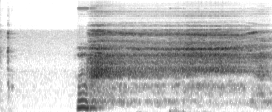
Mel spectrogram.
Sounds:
Sigh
